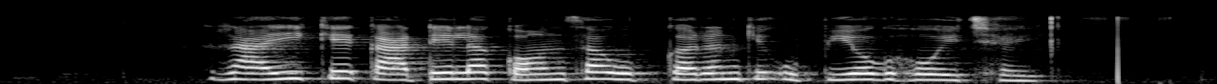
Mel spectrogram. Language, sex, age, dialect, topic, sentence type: Magahi, female, 18-24, Western, agriculture, question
